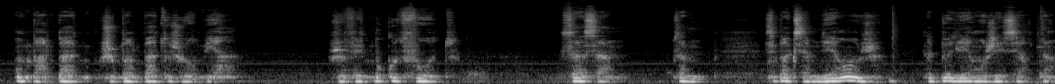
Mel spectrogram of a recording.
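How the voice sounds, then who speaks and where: A man's fairly high, monotone, flat delivery at a very slow pace, with long, frequent pauses. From Egypt, Italian mother. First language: Italian (speaking French). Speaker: documentary maker. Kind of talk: personal monologue to camera. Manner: halting, self-correcting.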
